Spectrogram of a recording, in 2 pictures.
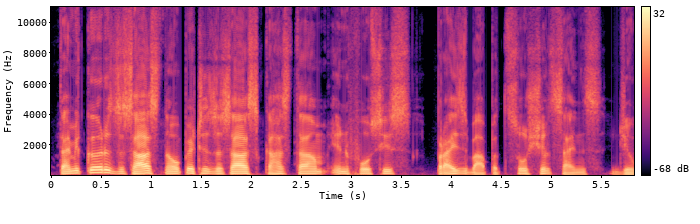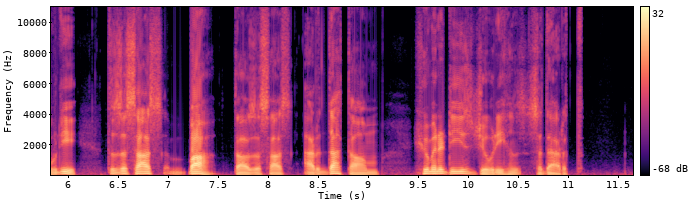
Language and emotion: Kashmiri, neutral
